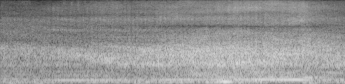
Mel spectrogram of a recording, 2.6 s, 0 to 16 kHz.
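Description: A twin-turbo diesel BMW accelerating hard past 3,500 RPM with one turbo working gives a loud, steady engine roar that builds slightly across the pull, with no voices.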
